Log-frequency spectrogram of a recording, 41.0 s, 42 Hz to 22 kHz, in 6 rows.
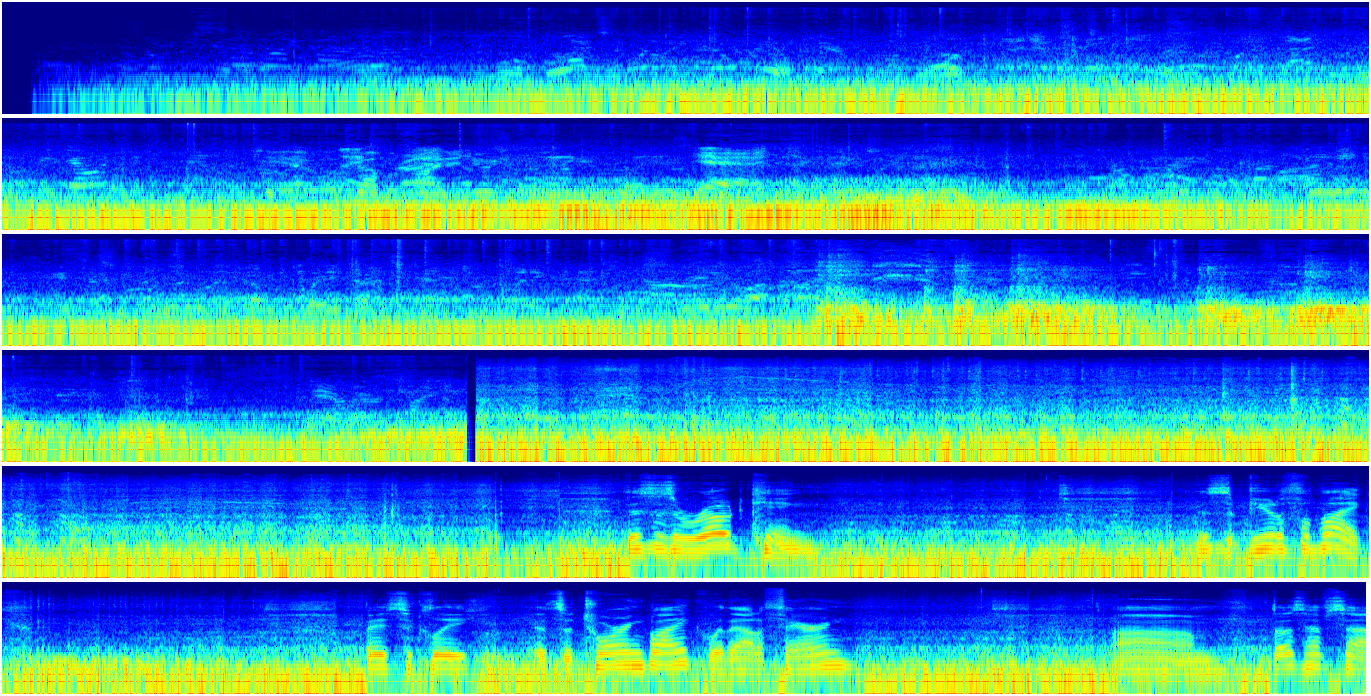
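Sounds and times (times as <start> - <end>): voices: 0.2 - 25.9, 26.6 - 34.4, 35.2 - 40.9
motorcycles idling: 0.5 - 40.9.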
